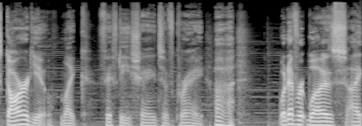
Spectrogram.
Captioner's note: gasps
